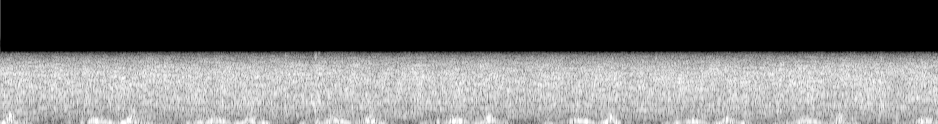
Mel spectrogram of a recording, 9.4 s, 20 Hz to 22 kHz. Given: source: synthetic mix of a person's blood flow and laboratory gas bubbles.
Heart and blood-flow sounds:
Doppler ultrasound of blood flow; precordium
2.84-3.01 s: bubbles
3.05-3.56 s: bubbles
8.27-8.39 s: bubbles
8.49-9.19 s: bubbles
From the record:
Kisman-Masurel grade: 221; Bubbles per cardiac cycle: several, 3 to 8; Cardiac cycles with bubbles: 10 to 50%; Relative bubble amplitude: barely perceptible (0.100 to 0.250); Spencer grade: 2 (many but less than half of the cardiac periods contain bubble signals, singularly or in groups); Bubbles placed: only in the low amplitude regions of the cardiac cycle

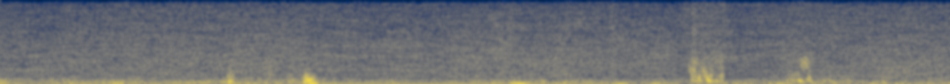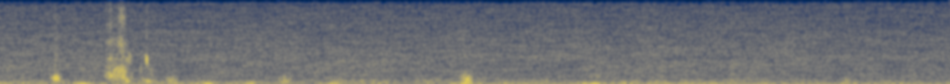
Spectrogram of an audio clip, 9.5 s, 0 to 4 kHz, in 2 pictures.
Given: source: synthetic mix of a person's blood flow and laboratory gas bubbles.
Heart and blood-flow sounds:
Doppler ultrasound of blood flow; subclavian vein
3.44-3.62 s: bubbles
3.93-4.08 s: bubbles
4.99-5.07 s: bubbles
5.27-5.42 s: bubbles
5.45-5.54 s: bubbles
From the record:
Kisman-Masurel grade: 123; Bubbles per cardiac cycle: 1 to 2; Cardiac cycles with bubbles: 10 to 50%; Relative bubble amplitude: loud (0.450 to 0.775); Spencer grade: 2 (many but less than half of the cardiac periods contain bubble signals, singularly or in groups); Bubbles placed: anywhere in the cardiac cycle

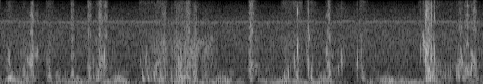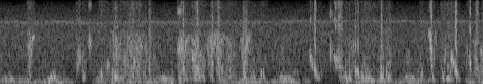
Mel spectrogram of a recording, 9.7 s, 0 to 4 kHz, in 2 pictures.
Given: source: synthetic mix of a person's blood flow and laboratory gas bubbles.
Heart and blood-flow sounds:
Doppler ultrasound of blood flow; precordium
0.04-0.40 s: bubbles
0.45-0.54 s: bubbles
0.69-0.76 s: bubbles
0.86-1.08 s: bubbles
1.39-2.15 s: bubbles
2.47-2.60 s: bubbles
2.81-3.18 s: bubbles
3.24-3.46 s: bubbles
3.54-3.69 s: bubbles
4.17-4.81 s: bubbles
5.08-5.19 s: bubbles
5.58-6.40 s: bubbles
6.58-7.51 s: bubbles
7.90-8.05 s: bubbles
8.10-8.76 s: bubbles
9.01-9.44 s: bubbles
9.48-9.67 s: bubbles
From the record:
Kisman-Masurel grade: 343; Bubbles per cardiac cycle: rolling drumbeat, 9 or more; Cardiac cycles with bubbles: 100%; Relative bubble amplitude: loud (0.450 to 0.775); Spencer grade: 3 (all of the cardiac periods contain showers or single bubble signals, but not dominating or overriding the cardiac motion signals); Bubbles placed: only in the low amplitude regions of the cardiac cycle

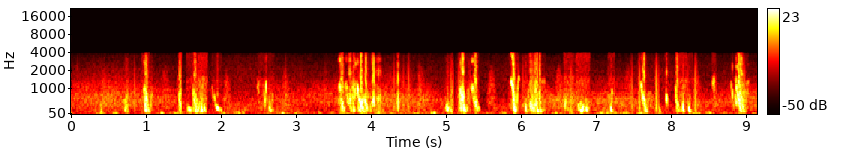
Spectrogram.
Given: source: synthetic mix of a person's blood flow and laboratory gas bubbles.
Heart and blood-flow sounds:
Doppler ultrasound of blood flow; subclavian vein
0.70-0.79 s: bubbles
0.94-1.09 s: bubbles
1.41-1.47 s: bubbles
1.53-1.82 s: bubbles
1.88-2.01 s: bubbles
2.47-2.71 s: bubbles
3.55-4.14 s: bubbles
4.98-5.08 s: bubbles
5.15-5.46 s: bubbles
5.83-6.33 s: bubbles
6.56-6.92 s: bubbles
7.16-7.25 s: bubbles
7.57-7.78 s: bubbles
7.91-7.99 s: bubbles
8.04-8.29 s: bubbles
8.54-8.61 s: bubbles
8.79-9.04 s: bubbles
From the record:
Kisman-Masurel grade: 233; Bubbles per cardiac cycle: several, 3 to 8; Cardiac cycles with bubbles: 50 to 99%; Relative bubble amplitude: loud (0.450 to 0.775); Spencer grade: 3 (all of the cardiac periods contain showers or single bubble signals, but not dominating or overriding the cardiac motion signals); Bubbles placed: anywhere in the cardiac cycle

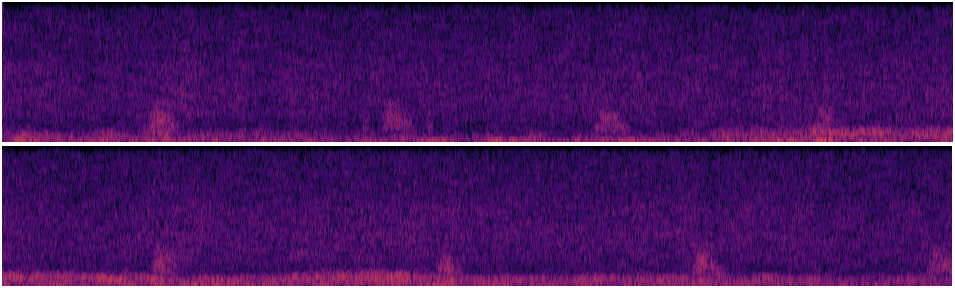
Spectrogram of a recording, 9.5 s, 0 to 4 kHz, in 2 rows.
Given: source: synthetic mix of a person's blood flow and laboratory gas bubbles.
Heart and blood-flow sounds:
Doppler ultrasound of blood flow; subclavian vein
no bubbles
From the record:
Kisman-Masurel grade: 000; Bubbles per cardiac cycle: 0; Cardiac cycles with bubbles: 0%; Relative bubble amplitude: no bubbles discernible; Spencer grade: 0 (complete lack of bubble signals)

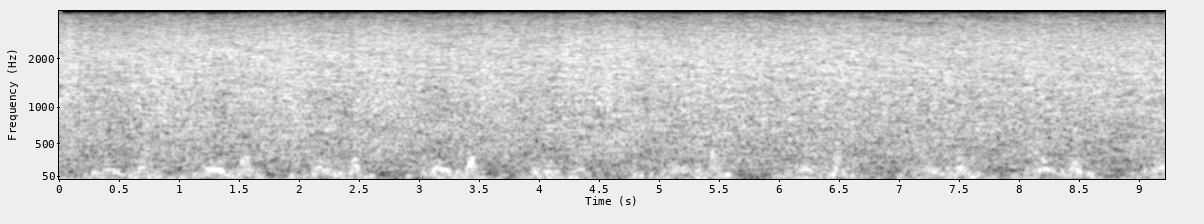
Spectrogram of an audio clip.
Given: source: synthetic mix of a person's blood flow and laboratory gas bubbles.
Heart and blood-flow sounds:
Doppler ultrasound of blood flow; precordium
no bubbles
From the record:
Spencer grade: 0 (complete lack of bubble signals)

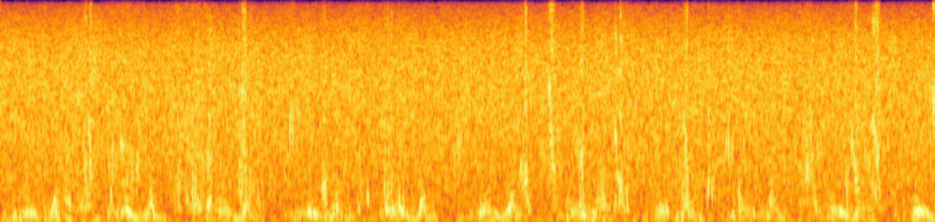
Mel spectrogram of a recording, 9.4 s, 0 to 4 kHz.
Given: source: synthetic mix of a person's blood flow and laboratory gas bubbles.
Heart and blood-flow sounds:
Doppler ultrasound of blood flow; precordium
0.64-0.97 s: bubbles
1.05-1.40 s: bubbles
1.72-2.17 s: bubbles
2.36-2.73 s: bubbles
2.87-2.97 s: bubbles
3.19-3.30 s: bubbles
3.56-3.73 s: bubbles
3.82-4.08 s: bubbles
4.53-4.62 s: bubbles
5.10-5.33 s: bubbles
5.46-5.62 s: bubbles
5.77-5.88 s: bubbles
6.00-6.32 s: bubbles
6.77-6.95 s: bubbles
7.04-7.17 s: bubbles
7.20-7.44 s: bubbles
7.98-8.25 s: bubbles
8.43-8.85 s: bubbles
9.30-9.36 s: bubbles
From the record:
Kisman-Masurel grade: 243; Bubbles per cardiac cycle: several, 3 to 8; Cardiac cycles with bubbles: 100%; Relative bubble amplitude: loud (0.450 to 0.775); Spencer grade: 3 (all of the cardiac periods contain showers or single bubble signals, but not dominating or overriding the cardiac motion signals); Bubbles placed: only in the low amplitude regions of the cardiac cycle

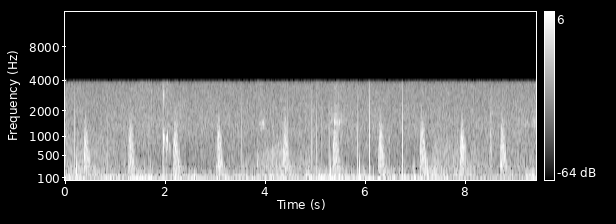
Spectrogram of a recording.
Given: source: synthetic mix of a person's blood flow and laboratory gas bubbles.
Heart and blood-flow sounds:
Doppler ultrasound of blood flow; subclavian vein
1.93-2.12 s: bubbles
From the record:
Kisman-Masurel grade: 123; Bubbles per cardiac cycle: 1 to 2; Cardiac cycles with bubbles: 10 to 50%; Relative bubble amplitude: loud (0.450 to 0.775); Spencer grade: 2 (many but less than half of the cardiac periods contain bubble signals, singularly or in groups); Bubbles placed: anywhere in the cardiac cycle

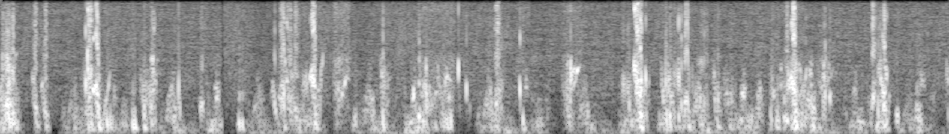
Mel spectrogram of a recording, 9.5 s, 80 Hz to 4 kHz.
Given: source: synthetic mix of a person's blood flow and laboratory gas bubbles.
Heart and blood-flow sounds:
Doppler ultrasound of blood flow; precordium
0.00-0.21 s: bubbles
0.30-0.50 s: bubbles
0.79-1.19 s: bubbles
1.29-1.60 s: bubbles
1.75-1.83 s: bubbles
1.98-2.06 s: bubbles
2.35-2.47 s: bubbles
2.70-3.25 s: bubbles
3.32-3.60 s: bubbles
3.78-3.92 s: bubbles
4.15-4.71 s: bubbles
4.92-5.04 s: bubbles
5.15-5.29 s: bubbles
5.62-5.81 s: bubbles
6.19-6.50 s: bubbles
6.56-7.37 s: bubbles
7.69-8.36 s: bubbles
8.69-9.37 s: bubbles
9.42-9.49 s: bubbles
From the record:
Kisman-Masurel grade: 343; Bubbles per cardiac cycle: rolling drumbeat, 9 or more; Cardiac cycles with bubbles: 100%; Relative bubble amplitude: loud (0.450 to 0.775); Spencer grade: 3 (all of the cardiac periods contain showers or single bubble signals, but not dominating or overriding the cardiac motion signals); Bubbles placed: only in the low amplitude regions of the cardiac cycle

